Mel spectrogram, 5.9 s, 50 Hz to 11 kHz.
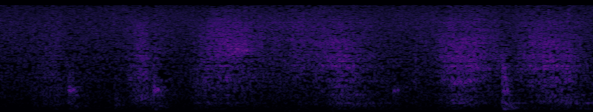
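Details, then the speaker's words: Harrison M300 lathe, unpowered, saddle refitted on oiled ways without retaining strips, moved by hand: smooth until near one end, where a soft dry swishing rub rises and falls; something rubbing, cause unclear. "something seems to be rubbing there not quite sure what that is"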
